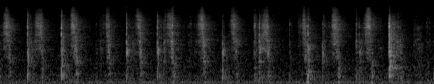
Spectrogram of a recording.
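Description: A tarot deck being shuffled by hand: a quick run of short card snaps and rubs, about four a second.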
